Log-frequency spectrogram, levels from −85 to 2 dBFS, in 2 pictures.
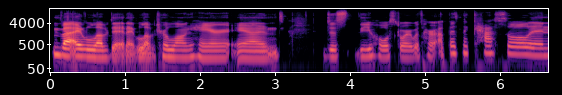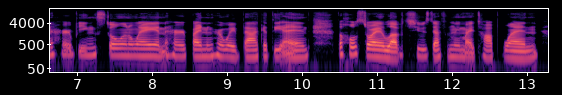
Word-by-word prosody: But 175 -2 +11
I 170 - +10
loved 150 -2 +2
it, - - +2
I - - +3
loved - - -2
her 160 - -2
long 150 -1 -2
hair 145 -3 0
and 140 -1 -1 0.6
just 155 +9 0
the 160 +1 -4
whole 160 -3 -5
story 145 -1 -4
with - - -8
her - - -3
up - - -8
in 220 - -2
the 225 - -7
castle 215 -3 -2
and 180 0 0
her - - -4
being 185 +2 -7
stolen 180 -3 -1
away 170 -1 +3
and 165 - 0
her 165 -3 -4
finding 160 0 +1
her 175 -3 -4
way 155 -2 -2
back 155 0 0
at 160 - -6
the 155 - -1
end. 150 +4 +1 0.4
The 200 - -2
whole 200 0 -3
story 165 -6 +4
I - - +2
loved, 145 +6 +3
she 170 - -3
was 165 +1 -6
definitely 160 +1 -3
my - - 0
top 145 -1 -4
1, 140 -2 0
160 Hz, 205 wpm, -27 LUFS, 150-180 Hz, 0.6 s, But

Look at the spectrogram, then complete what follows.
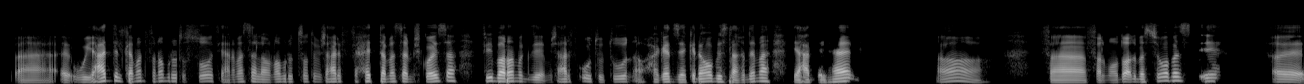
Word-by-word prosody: ف - - -3 0.5
ويعدّل 120 +10 +3
كمان 135 +5 -1
في 145 -3 -13
نبرة 155 -1 -4
الصوت، 145 +1 -6
يعني 100 +2 -6
مثلًا 130 +2 -4
لو 115 - -1
نبرة 125 +3 -5
صوتي 135 -2 -9
مش 120 - -9
عارف 130 0 0
في - - -12
حتّة 145 -3 +1
مثلًا 135 +1 0
مش 120 - -13
كويسة 150 +6 +3 0.2
في 160 - 0
برامج 145 -3 +6
زي 110 0 -1
مش - - -13
عارف 125 +2 -2
AutoTune 130 -1 -5
أو - - -7
حاجات 120 +2 +1
زي 110 -1 0
كده 130 +3 +3
هو 145 - +6
بيستخدمها 135 +3 +1 0.2
يعدلها 110 +6 +5
لك. 150 - -10 0.7
آه، 125 - -3 0.5
ف - - -5 0.3
فالموضوع 100 +2 +1
ال 120 - -4
بس 120 +3 -3
هو 175 +2 +4
بس 180 -1 -1
إيه 155 +1 0 0.6
آآ 120 -1 +2
130 Hz, 190 wpm, -28 LUFS, 115-145 Hz, 0.7 s, برامج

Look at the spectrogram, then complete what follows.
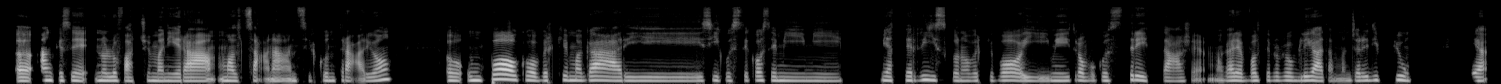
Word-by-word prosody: uhm, 170 -1 +6
anche 190 -2 +2
se 175 -1 -1
non 180 -1 +2
lo 180 - +3
faccio 170 +1 -4
in 175 - 0
maniera 165 -1 +4
malsana, 160 - -1
anzi, 85 +1 -4
il - - -18
contrario. 180 +4 -1 0.5
Uhm, 180 -2 +2
un 190 0 +4
poco 215 -5 +8
perché, 180 +3 -4
magari, 175 -3 +1
sì, 185 +2 -5
queste 175 0 -9
cose 190 0 -2
mi 175 -1 -2
mi 165 -1 -6 0.4
mi 190 - +1
atterriscono, 180 -2 -2
perché 175 0 -8
poi 85 - 0
mi 175 0 -1
ritrovo 180 -1 -3
costretta, 175 -3 -3
cioè, 165 - -11
magari, 190 -4 -1
a 175 - +2
volte, 180 +1 -3
proprio 180 0 -3
obbligata 180 -1 +1
a - - -12
mangiare 90 - -3
di 195 +1 -3
più 205 -3 +1 0.6
e 175 - -1
a 170 - +2
175 Hz, 165 wpm, -23 LUFS, 170-185 Hz, 0.6 s, poco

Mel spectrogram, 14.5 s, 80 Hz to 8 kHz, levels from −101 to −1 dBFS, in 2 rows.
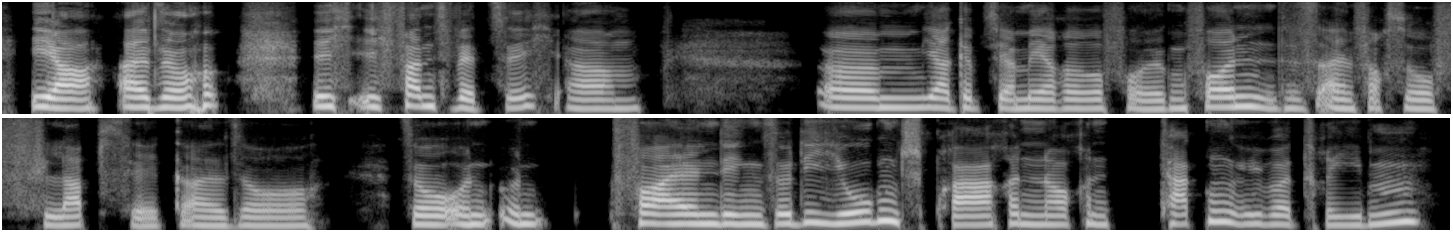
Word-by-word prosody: Ja, 195 -3 +7
also, 210 0 +5 0.6
ich 225 0 +2
ich 215 - 0
fand's 225 -5 +2
witzig, 195 +4 -3
ähm, 185 0 -3 0.9
ähm, 205 -1 +1
ja, 205 -1 +2
gibt's 195 -1 -6
ja 190 -3 -1
mehrere 185 0 -1
Folgen 175 +1 -4
von. 210 -1 +2
Das 190 - -7
ist - - -9
einfach 185 -2 -2
so 180 -3 -2
flapsig, 175 - -5
also 165 0 -3 0.4
so 185 -1 +2
und 190 +1 +1
und 200 -2 -2 0.3
vor 215 -2 +2
allen 200 0 +5
Dingen 195 -1 +1
so 200 +2 +1
die 215 +1 -1
Jugendsprache 205 -4 +2
noch 185 -1 -2
'n 190 -2 -3 0.3
Tacken 225 +3 -1
übertrieben. 190 +3 -3
195 Hz, 135 wpm, -25 LUFS, 185-210 Hz, 0.9 s, Ja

